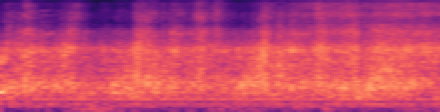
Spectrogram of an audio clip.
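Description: Steady running noise of a moving passenger railway carriage heard from inside a compartment, with faint knocks and clatter.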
